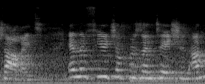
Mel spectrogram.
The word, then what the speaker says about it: Charlotte: Although there are exceptions, like in the word of Charlotte, some people say Charlotte, but it's not Charlotte, it's pronounced Charlotte.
